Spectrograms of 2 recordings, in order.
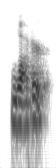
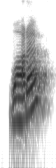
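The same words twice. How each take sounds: First: "water" with a clear R at the end; R pronounced. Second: "water" with the final R dropped, like "wata"; New York R-drop. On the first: Lecturer shows the R-ful form of water. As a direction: say "water" sounding the final R, like "wat-er". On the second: Lecturer demos the R-dropping New York version. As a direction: say "water" the Bronx way, no R at the end. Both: Shown as a demonstration. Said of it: "drop the pronunciation of the, uh, word final R in water".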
